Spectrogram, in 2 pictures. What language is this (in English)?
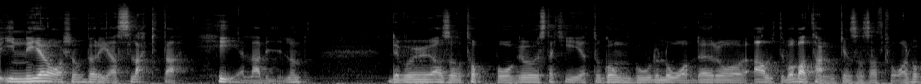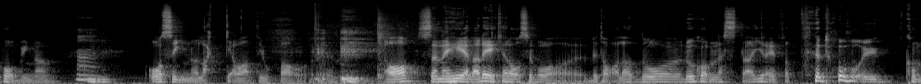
Swedish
